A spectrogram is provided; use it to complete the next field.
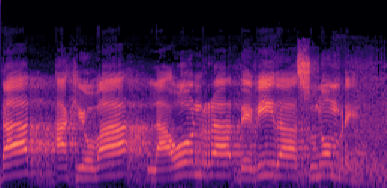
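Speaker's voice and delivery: slow, measured reading.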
